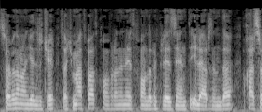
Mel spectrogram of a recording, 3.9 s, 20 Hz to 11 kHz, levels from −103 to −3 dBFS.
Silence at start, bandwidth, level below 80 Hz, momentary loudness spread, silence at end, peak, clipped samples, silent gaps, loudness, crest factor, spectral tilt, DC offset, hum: 0 s; 8.8 kHz; -48 dBFS; 4 LU; 0 s; -10 dBFS; under 0.1%; none; -26 LUFS; 16 dB; -6 dB/octave; under 0.1%; none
